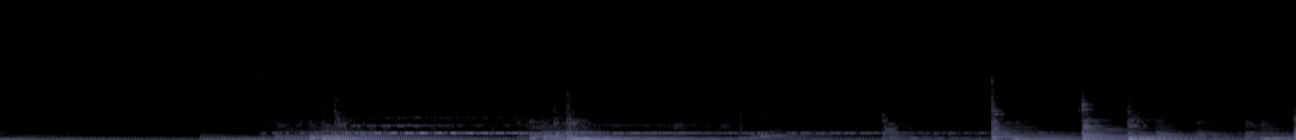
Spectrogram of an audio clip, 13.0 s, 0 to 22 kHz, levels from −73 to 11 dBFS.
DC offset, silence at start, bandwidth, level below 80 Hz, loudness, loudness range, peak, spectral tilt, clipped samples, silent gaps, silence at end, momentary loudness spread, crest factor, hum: under 0.1%; 0 s; 13 kHz; -64 dBFS; -44 LUFS; 8 LU; -26 dBFS; -6.5 dB/octave; under 0.1%; none; 0 s; 16 LU; 18 dB; none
